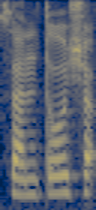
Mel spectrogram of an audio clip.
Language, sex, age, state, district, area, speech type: Kannada, female, 30-45, Karnataka, Tumkur, rural, read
